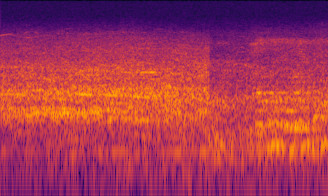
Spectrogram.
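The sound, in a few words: baseball stadium crowd howling at Giants game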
